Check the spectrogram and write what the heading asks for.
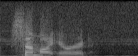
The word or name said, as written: semiarid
